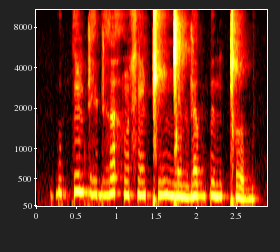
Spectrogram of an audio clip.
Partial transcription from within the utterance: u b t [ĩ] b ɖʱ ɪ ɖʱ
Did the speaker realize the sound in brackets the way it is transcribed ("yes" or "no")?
yes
